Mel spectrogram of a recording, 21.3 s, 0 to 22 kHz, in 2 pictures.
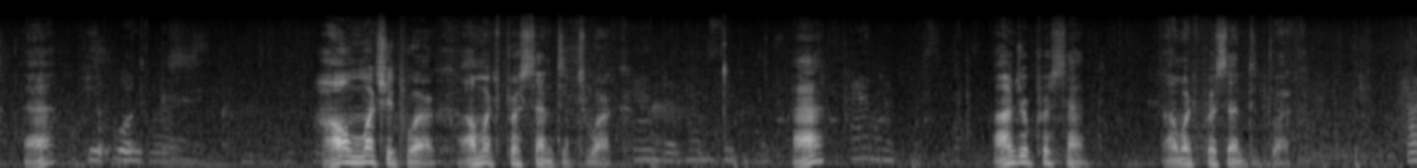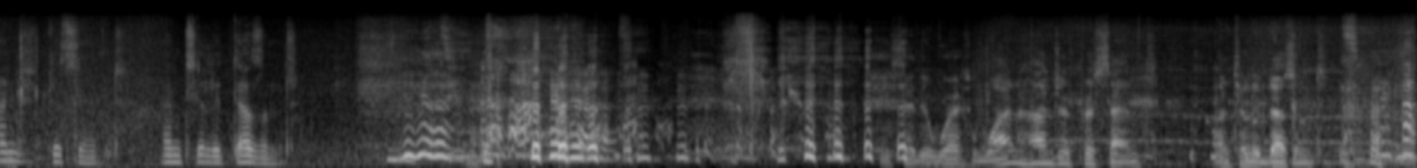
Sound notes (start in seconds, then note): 13.5 laughter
